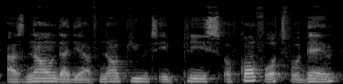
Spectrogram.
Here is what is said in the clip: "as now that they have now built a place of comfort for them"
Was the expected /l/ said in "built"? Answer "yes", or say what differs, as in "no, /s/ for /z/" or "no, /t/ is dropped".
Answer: no, /l/ is dropped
